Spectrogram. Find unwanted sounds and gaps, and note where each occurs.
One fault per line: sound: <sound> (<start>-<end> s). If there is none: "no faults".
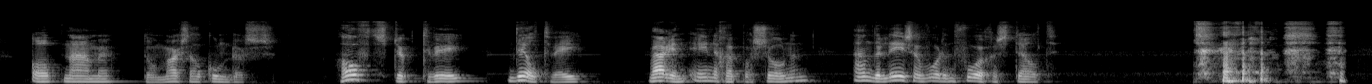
sound: laugh (11.9-13.5 s)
